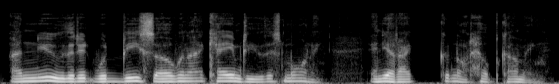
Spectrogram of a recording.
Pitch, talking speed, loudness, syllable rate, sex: 130 Hz, 225 wpm, -17 LUFS, 5.0 syllables/s, male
